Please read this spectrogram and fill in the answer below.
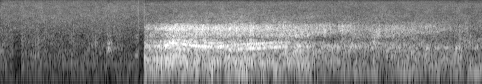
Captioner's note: engine rumbling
